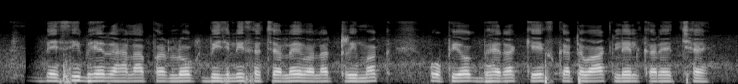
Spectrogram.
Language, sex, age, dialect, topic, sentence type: Maithili, male, 18-24, Southern/Standard, agriculture, statement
